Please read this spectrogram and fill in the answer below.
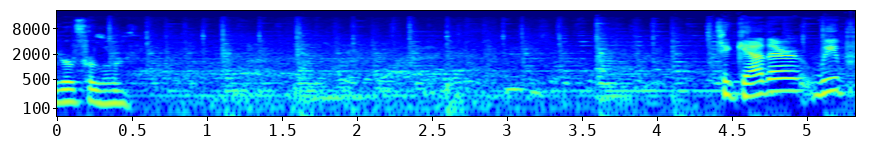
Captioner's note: background chattering; bright music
